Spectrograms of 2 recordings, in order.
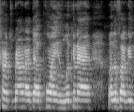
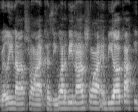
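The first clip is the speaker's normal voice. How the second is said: ordinary delivery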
